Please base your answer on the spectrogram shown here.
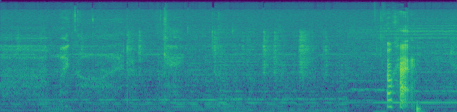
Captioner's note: deep sigh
